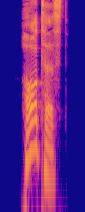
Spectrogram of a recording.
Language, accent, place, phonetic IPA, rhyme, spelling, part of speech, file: German, Germany, Berlin, [ˈhɔʁtəst], -ɔʁtəst, hortest, verb, De-hortest.ogg
- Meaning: inflection of horten: 1. second-person singular present 2. second-person singular subjunctive I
